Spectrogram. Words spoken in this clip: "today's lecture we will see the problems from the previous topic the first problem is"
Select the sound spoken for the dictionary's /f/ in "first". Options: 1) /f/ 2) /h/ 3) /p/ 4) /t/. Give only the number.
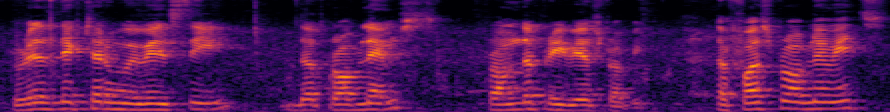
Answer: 1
